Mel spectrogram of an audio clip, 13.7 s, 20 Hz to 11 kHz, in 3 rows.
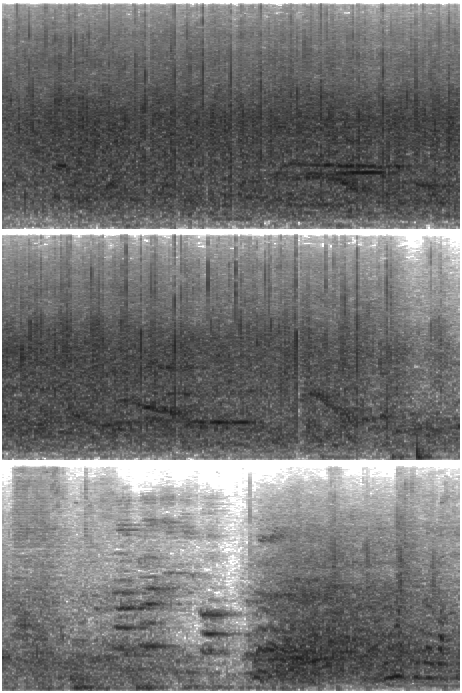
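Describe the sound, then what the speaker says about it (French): Loud, sustained applause from an audience at a 2009 art show welcoming performer Christophe Ballet, dense clapping mixed with a few cheers and crowd chatter, thinning briefly near the end before swelling again. "Applaudissez Monsieur Christophe Ballet."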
